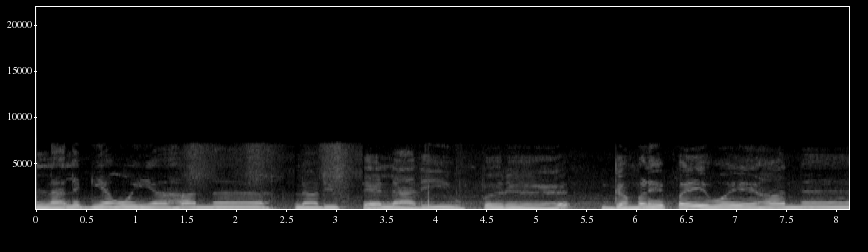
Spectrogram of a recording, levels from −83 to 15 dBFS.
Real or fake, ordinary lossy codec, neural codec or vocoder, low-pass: real; none; none; 7.2 kHz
